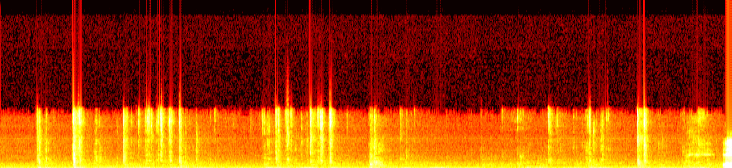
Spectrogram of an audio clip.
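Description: Fingers tap out a search query on a computer keyboard in a quiet room, a quick irregular run of light clicks in short bursts over a steady low hum, with no voices.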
